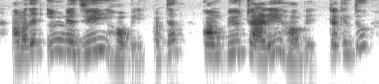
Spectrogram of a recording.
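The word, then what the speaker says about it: Computer: ইংরেজি ওয়ার্ড, তো ইংরেজি ওয়ার্ড হওয়ার কারণে এটার উচ্চারণটা আমাদের ইংরেজি হবে, অর্থাৎ কম্পিউটারই হবে, এটা কিন্তু সম্পুটা হবে না, ঠিক আছে।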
